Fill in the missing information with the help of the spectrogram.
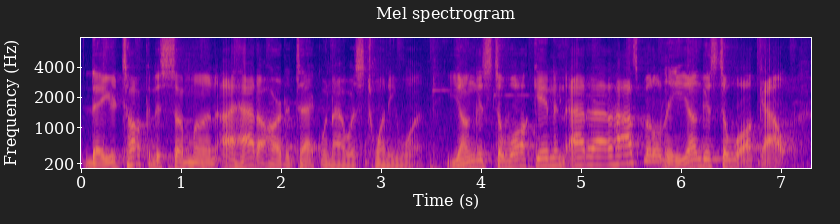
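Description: A counselor from New York appears as a podcast guest, his deep, gravelly voice sing-song and fairly quick, with few pauses. In this candid conversation he's direct and blunt and swears freely, as soft music plays in the background.

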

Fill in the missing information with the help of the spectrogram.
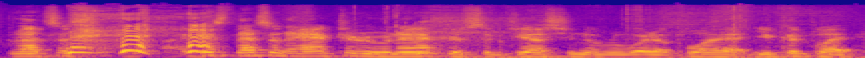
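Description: A man's voice: mid-range voice, sing-song, fairly quick. A man running an acting class, giving encouraging notes and acting out line readings for his students. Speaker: acting coach. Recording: distant mic, faint room hiss.

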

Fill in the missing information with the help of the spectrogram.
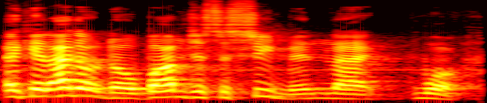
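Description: A man's voice: on the high side, animated, fast, fairly bright tone. A man with a London roadman accent debating casually in street slang, emphatic and repeating his phrases for stress.

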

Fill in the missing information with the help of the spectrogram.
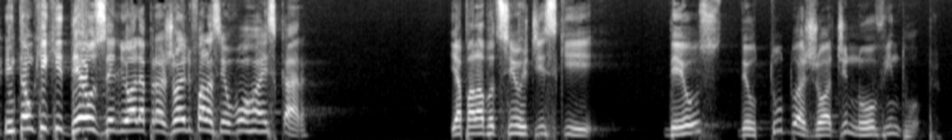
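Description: A man's voice: high-pitched, lively intonation, fairly quick, a little mellow. A male pastor with a Brazilian Portuguese accent, preaching a sermon emphatically, firing rhetorical questions and calling for amens. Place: church sanctuary. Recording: reverberant church hall.

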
